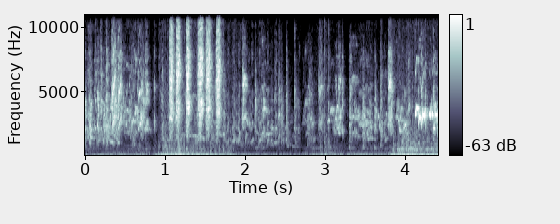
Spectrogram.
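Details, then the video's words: Cheerful budgie eating greens gives scattered chirps, then a burst of loud sharp clicks, softer twitters and a final squeaky note. "The Sounds of a Happy Budgie - Chirping, Singing, and Eating Greens"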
